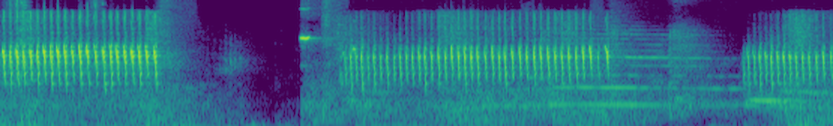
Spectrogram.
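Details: Russian canary song played to provoke untrained birds: buzzy rolling tours broken by a pause, with faint lower tonal sounds underneath.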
